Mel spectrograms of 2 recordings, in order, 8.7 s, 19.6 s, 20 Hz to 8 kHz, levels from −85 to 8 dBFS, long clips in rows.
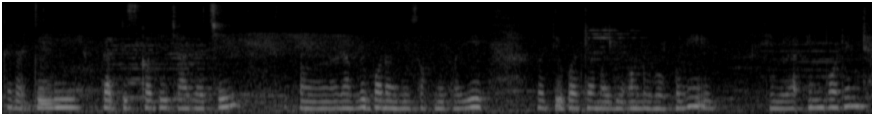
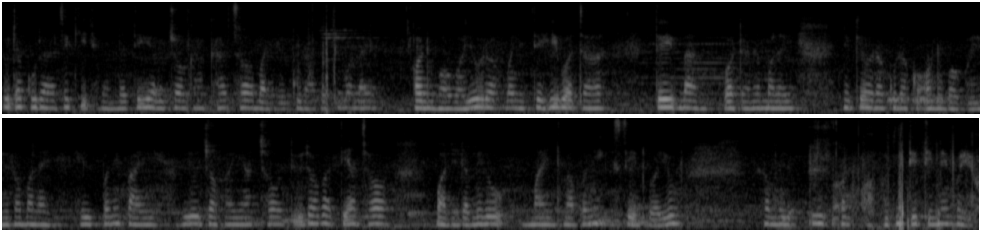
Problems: continuous background conversations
